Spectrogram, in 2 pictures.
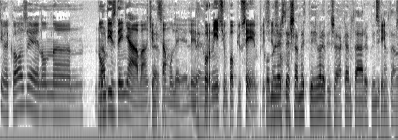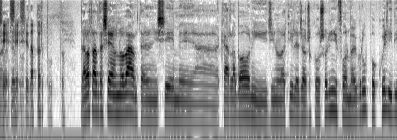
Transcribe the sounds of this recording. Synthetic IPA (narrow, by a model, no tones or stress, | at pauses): imekɔːzenon | nːond̪izd̪eɲːaːvaaŋkt͡ʃedɛit͡ʃaːmolḛlekornit͡ʃiumpɔpjusːemplikomelɛjsst̪esːamet̪ːeːvalepjat͡ʃeːvakant̪aːɾekwind̪ikant̪aːvaapːert̪uid̪apːert̪ṵt̪ːo | d̪alot̪ːant̪asɛjalnovant̪ainsjɛːme | a | karlabɔːnid͡ʒinolat̪iːled͡ʒɔrd͡ʒokonsoliːniformailɡɾupːokwelːid̪i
